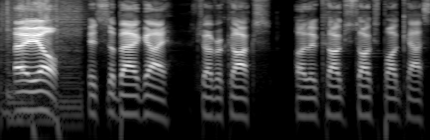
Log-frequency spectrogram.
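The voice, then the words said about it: Imitates another person's voice. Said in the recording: “worst fucking Razor Ramon impersonation”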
